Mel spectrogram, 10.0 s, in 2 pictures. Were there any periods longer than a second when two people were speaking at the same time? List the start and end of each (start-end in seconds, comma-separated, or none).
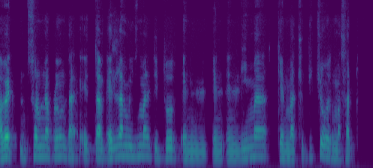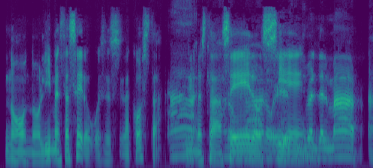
7.2-9.3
